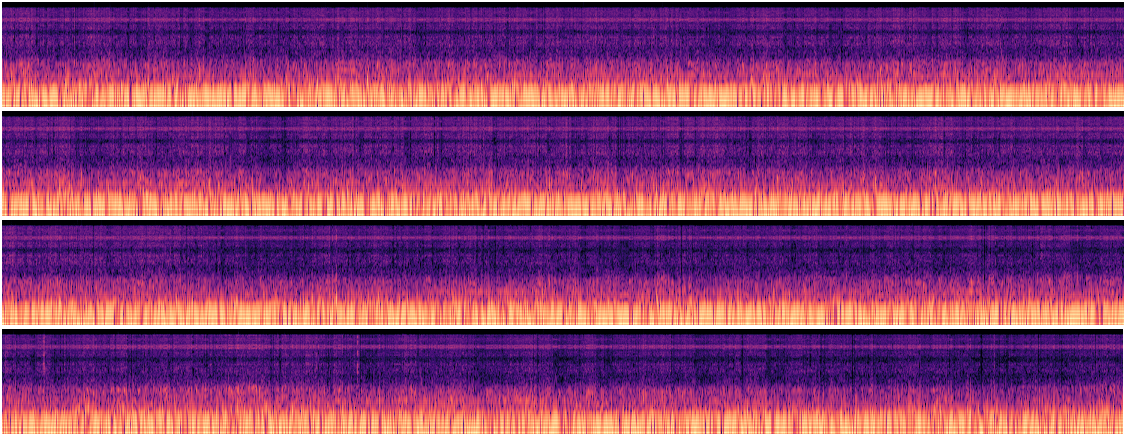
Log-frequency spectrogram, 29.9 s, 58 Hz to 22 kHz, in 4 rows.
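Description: Car engine held at high revs, around 6,000 to 7,000 rpm, at track speed, heard from inside the cabin together with wind and road noise. Loud and steady, with no gear change or lift.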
